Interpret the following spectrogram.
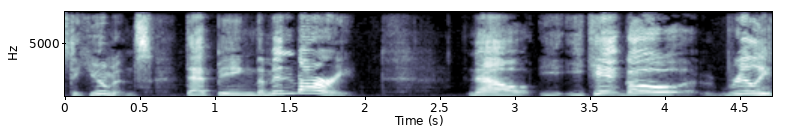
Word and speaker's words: Minbari: Do you want to know how she pronounces it? Moonbari. Moonbari. There's no U in the fucking spelling of it even.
